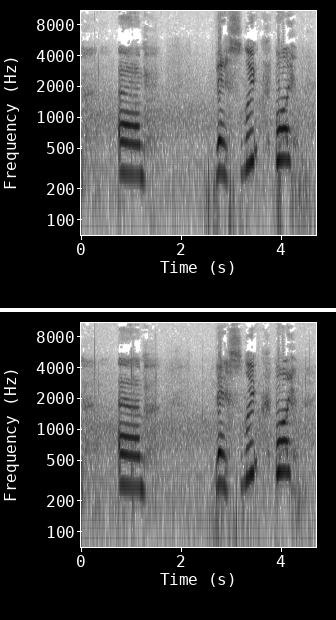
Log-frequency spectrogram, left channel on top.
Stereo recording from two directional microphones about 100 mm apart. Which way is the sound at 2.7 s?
15° left (ahead or behind).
